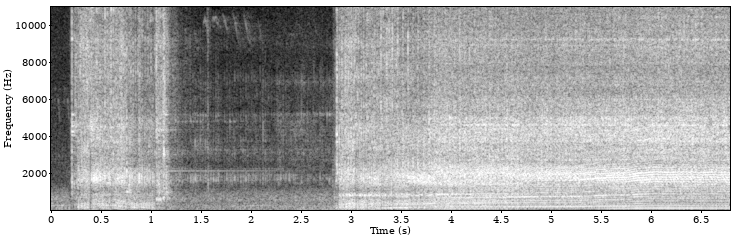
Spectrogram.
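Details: Poulan Pro 222 38cc chainsaw after the fuel lines were re-routed correctly and a new air filter fitted, started from choke: it pulls over, fires and revs up into a steady, even high buzz without stumbling. It now runs properly.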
